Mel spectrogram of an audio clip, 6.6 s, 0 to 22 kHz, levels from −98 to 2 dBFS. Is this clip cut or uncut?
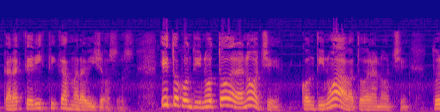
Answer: cut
